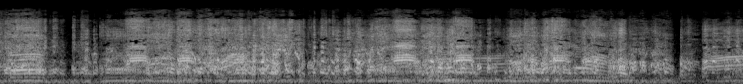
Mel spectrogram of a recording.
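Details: Domestic geese honking while feeding in the morning: dense, continuous harsh nasal honks overlapping from several birds for the full stretch, with a steady low hum underneath.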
